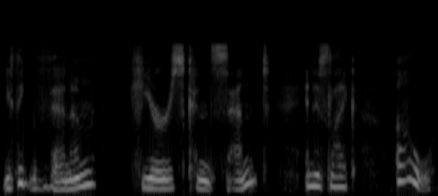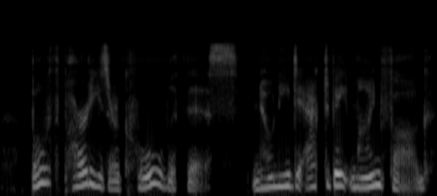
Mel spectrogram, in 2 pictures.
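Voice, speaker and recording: A woman's voice: mid-range voice, lively intonation, slow pace, warm tone, slightly rough, no room sound. An actress playing a skeptical young woman in an audio drama, dry, sarcastic and probing. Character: sharp-tongued young woman, skeptical, questioning.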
